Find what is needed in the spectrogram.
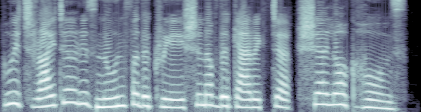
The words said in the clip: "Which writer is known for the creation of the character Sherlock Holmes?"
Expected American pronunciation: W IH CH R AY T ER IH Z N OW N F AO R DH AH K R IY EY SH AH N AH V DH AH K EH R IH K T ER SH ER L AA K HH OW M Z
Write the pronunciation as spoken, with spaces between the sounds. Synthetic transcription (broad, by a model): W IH CH R AY T ER IH Z N OW N F AO R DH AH K R IY EY SH AH N AH V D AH K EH R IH K T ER SH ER L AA K HH OW M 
